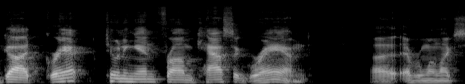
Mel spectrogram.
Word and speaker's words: Casa Grande: We've got Grant tuning in from Casa Grande. Everyone likes to say Casa Grande, Casa Grande, but we're calling it Casa Grande.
